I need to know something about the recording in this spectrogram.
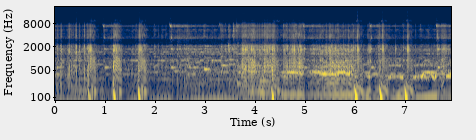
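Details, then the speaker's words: Home theater speaker playing music harsh and buzzy with crackly, torn distortion on every beat; fixed by soldering an external wire, after which the distortion stopped. "Guys, आप देख सकते हैं अभी भी distortion बहुत ज़्यादा आ रही"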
